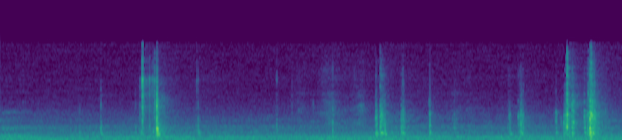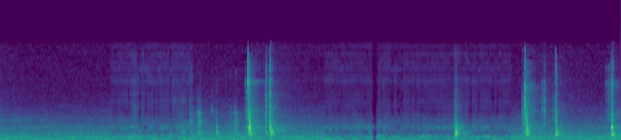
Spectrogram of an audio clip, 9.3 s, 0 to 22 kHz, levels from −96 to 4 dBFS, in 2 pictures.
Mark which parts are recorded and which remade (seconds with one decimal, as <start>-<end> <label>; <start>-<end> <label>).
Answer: 0.0-5.5 recorded; 5.5-6.1 remade; 6.1-7.1 recorded; 7.1-8.5 remade; 8.5-9.3 recorded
